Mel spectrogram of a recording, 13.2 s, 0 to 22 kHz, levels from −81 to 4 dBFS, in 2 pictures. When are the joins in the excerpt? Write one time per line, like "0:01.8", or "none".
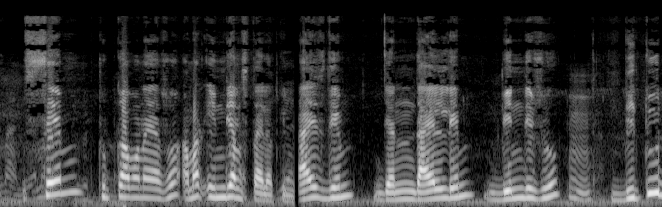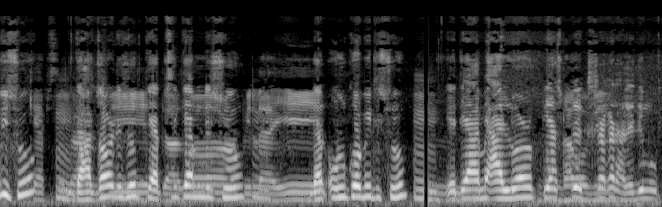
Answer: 0:03.0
